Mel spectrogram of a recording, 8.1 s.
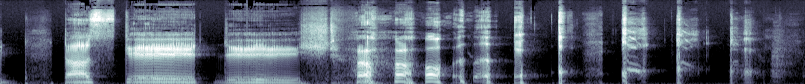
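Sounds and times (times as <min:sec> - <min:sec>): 
speech: 0:00.8 - 0:02.0
coughing: 0:03.4 - 0:07.8.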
